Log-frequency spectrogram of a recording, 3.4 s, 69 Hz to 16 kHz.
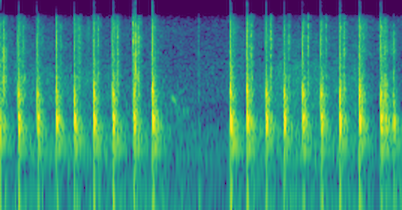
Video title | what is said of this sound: Pt 1 Safari Live's Sunrise Safari Drive at 6:30 AM on May 03, 2018 | he will be tapping on there making a very hollowed resonating sound that sort of resonates through the bush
